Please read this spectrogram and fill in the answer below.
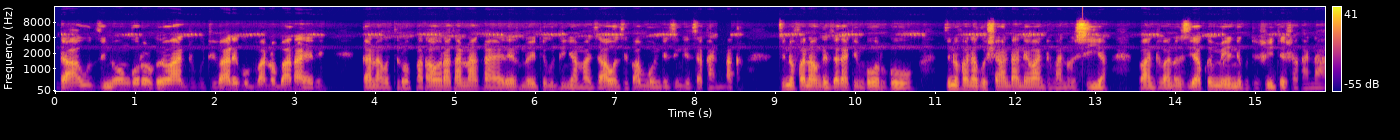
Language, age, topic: Ndau, 36-49, health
